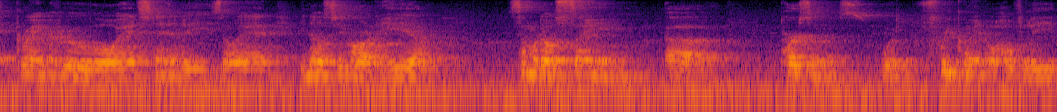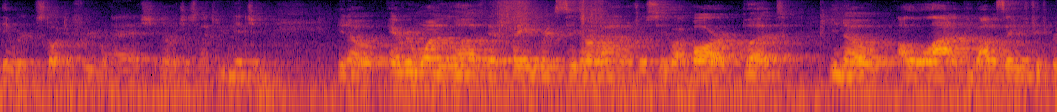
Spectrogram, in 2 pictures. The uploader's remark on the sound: Please mind the open air echo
